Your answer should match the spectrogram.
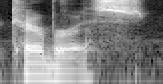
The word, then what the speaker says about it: Kerberos: Because in Greek, there is no soft C sound. It's always the hard one. So, Cerberus' name is actually Kerberos.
